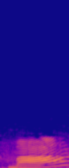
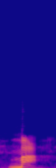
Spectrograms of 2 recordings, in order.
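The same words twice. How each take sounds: First: The pitch rises like a question. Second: The pitch falls sharply and sounds final. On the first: "the second tone is is it's almost like a question" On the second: "just going down and very like um, final"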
